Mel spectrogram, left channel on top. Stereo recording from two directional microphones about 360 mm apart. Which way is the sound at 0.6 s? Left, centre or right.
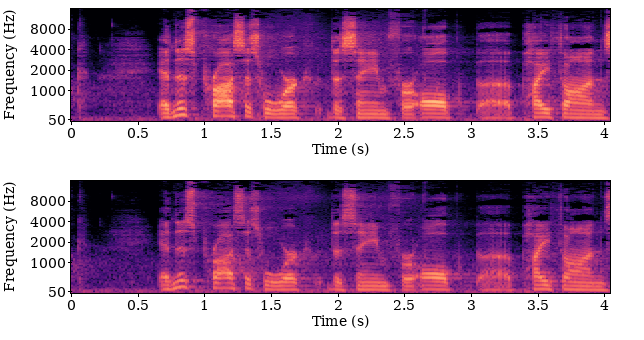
Centre.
